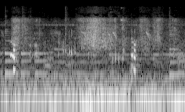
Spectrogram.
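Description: A hen in a farm coop makes low, rough clucking and snore-like rasps on a cold-season day, steady through the moment with a couple of sharper calls standing out, fairly close and moderately loud.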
